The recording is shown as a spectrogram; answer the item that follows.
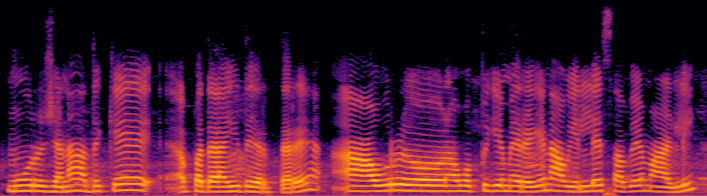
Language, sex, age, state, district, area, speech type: Kannada, female, 18-30, Karnataka, Koppal, rural, spontaneous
